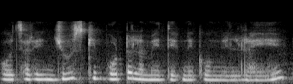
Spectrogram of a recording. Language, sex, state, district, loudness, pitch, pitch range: Hindi, female, Arunachal Pradesh, Papum Pare, -16 LUFS, 225 Hz, 215-250 Hz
